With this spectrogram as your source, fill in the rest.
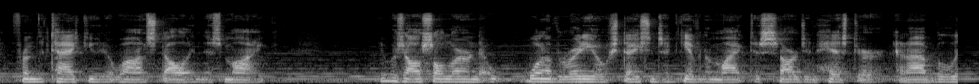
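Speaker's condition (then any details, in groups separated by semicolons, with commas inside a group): No condition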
